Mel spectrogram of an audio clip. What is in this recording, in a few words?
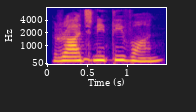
"raajneetivaan", Punjabi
